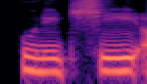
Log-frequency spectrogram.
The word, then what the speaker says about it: Funie Chi: Funie Hsu /Chi, and I go by Funie Chi also. That's just the Hokkien pronunciation of my name.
